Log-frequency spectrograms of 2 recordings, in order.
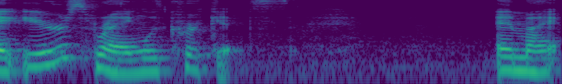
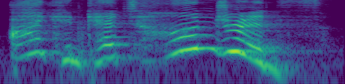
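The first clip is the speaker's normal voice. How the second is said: a much higher, louder, slow shout of joy; joyful shout; 13 semitones higher, 9 dB louder, slower than usual. Acted. The boy shouts his joy holding the glowing jar, joyful shout. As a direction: burst out with it. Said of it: "and I shouted".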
